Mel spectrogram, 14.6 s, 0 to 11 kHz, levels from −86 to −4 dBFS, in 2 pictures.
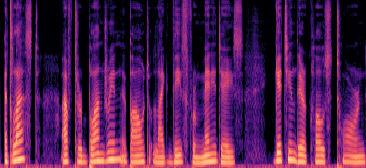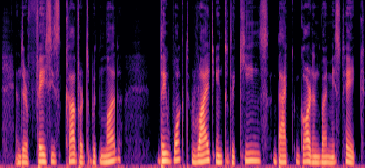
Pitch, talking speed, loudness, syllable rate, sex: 135 Hz, 125 wpm, -21 LUFS, 3.8 syllables/s, male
